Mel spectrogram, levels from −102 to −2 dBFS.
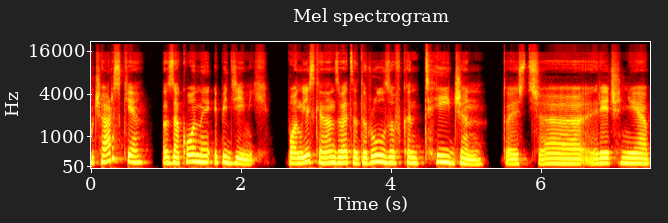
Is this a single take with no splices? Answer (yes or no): yes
